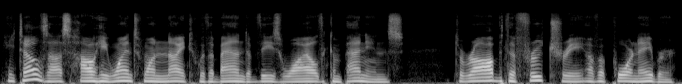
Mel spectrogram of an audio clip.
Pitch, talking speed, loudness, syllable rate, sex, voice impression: 140 Hz, 210 wpm, -18 LUFS, 4.7 syllables/s, male, masculine, very adult-like, cool, sincere, slightly calm, reassuring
